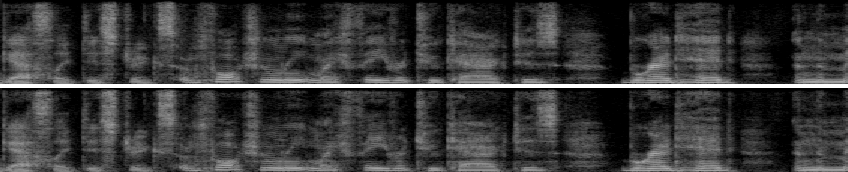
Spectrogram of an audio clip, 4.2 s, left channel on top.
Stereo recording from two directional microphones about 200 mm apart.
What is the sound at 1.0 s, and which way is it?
Speech, 30° right (ahead or behind).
